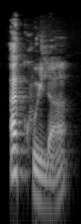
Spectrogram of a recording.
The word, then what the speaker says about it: Aquila: exemple Anas le canard qu se prononce que comme dans Équateur jamais que comme dans ornitorinque exemple Aquila l'aigle S se prononce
